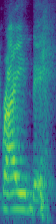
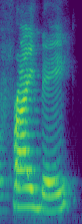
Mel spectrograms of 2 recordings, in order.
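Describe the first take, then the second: First: The word begins with a P sound. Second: The word begins with an F sound. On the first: "Filipinos normally we don't have F" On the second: "Or Friday"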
